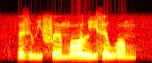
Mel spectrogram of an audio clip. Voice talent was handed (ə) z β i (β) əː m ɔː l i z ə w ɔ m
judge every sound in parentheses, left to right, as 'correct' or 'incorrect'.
correct, incorrect

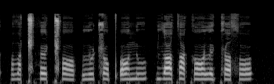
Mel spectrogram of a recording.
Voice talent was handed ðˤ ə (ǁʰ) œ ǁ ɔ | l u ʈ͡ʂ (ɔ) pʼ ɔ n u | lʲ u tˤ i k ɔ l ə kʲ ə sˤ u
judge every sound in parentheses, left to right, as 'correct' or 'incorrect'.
correct, correct

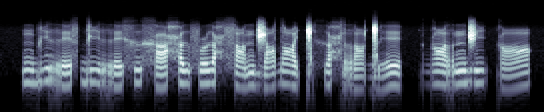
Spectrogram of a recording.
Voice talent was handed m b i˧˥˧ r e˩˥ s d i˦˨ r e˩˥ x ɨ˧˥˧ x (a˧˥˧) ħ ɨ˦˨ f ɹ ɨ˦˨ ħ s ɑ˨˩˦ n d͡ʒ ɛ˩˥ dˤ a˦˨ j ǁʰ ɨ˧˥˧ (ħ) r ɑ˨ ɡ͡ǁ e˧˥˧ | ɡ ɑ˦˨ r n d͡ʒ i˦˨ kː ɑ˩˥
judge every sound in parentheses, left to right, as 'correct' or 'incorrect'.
incorrect, correct

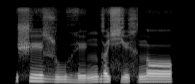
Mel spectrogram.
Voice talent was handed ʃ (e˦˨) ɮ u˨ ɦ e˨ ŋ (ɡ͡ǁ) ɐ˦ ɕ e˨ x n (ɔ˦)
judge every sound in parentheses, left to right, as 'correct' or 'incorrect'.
incorrect, incorrect, correct

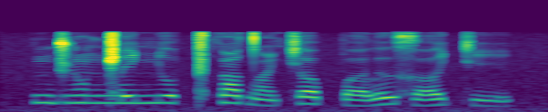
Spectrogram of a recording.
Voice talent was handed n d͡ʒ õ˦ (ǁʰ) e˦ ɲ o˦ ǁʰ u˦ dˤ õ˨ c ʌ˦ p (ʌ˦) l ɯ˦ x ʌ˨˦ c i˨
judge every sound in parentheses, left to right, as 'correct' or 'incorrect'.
incorrect, incorrect

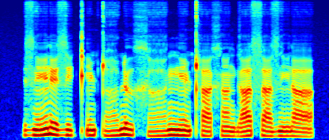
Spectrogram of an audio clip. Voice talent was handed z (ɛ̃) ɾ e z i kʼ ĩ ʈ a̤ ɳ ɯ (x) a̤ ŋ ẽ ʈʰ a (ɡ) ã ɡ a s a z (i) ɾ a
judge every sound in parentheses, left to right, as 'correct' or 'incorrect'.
incorrect, correct, incorrect, incorrect

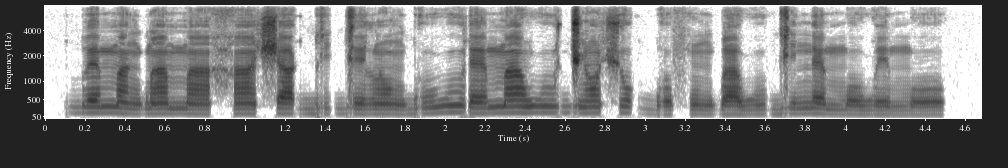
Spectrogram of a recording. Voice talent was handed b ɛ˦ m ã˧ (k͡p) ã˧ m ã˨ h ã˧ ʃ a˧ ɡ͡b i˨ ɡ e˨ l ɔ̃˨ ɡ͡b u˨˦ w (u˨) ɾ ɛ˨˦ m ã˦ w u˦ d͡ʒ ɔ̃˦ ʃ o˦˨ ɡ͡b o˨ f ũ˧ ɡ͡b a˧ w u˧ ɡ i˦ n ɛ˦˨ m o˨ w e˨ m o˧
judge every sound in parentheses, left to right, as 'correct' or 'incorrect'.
incorrect, incorrect

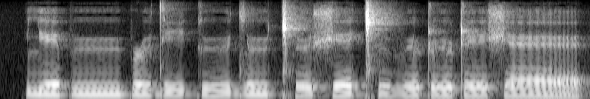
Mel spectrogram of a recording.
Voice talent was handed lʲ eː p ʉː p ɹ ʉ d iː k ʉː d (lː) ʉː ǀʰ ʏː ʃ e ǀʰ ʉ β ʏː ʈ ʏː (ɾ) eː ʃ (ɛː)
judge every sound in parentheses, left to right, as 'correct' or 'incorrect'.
incorrect, incorrect, correct

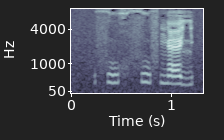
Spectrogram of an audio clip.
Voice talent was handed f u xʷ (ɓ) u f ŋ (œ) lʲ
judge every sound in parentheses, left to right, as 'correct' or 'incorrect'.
incorrect, incorrect

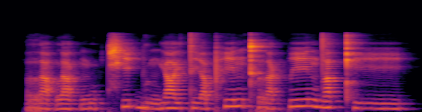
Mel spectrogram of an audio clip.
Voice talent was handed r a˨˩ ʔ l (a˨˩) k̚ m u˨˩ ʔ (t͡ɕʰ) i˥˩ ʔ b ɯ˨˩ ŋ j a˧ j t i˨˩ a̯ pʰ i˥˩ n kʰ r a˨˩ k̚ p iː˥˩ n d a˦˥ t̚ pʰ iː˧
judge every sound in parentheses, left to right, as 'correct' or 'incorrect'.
correct, correct

